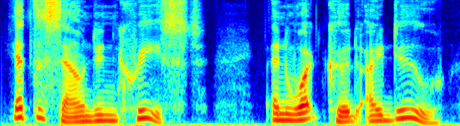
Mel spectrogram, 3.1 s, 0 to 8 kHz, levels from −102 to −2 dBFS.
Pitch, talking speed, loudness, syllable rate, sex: 145 Hz, 155 wpm, -18 LUFS, 4.4 syllables/s, male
